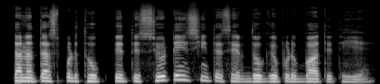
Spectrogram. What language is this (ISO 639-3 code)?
bhd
